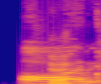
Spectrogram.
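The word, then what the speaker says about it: 百: Now with the pronunciation of hyak, what you need to be careful about is not to say hak or Hyak. yak. Okay, so you shouldn't say hak or yak. It's hyak. Hya. Hya. Try and pronounce that a few times until you get it.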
